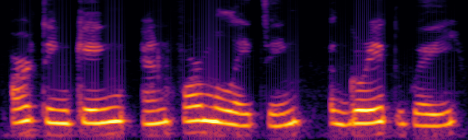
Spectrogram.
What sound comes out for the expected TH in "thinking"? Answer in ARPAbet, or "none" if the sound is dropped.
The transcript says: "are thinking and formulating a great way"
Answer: T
